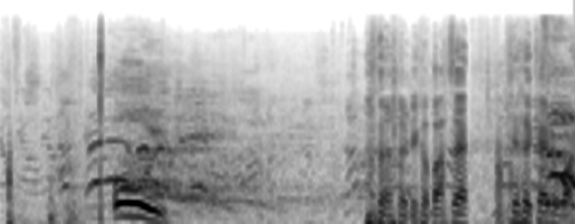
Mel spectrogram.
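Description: A kick lands on a body with a sharp smack.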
